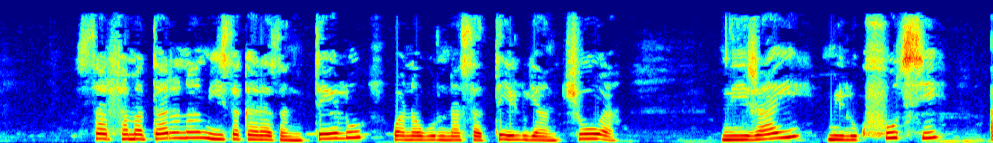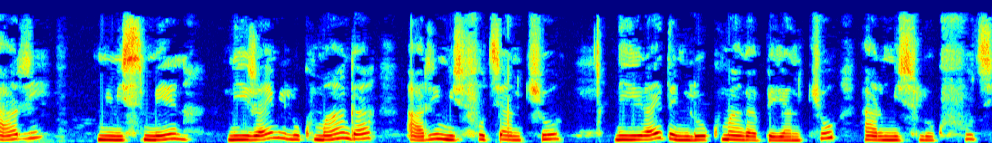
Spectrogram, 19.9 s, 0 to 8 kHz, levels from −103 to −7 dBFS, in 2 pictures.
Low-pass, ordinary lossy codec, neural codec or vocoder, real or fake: 7.2 kHz; MP3, 48 kbps; none; real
